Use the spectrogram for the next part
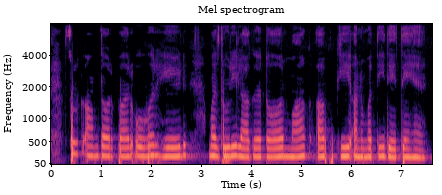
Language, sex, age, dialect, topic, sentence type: Hindi, female, 18-24, Marwari Dhudhari, banking, statement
